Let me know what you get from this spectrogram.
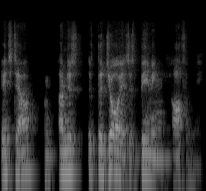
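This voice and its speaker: A middle-aged man with a low voice presenting a leadership course to a group in a meeting room, casual and dryly self-mocking, often restarting his sentences. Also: unhurried, a little mellow. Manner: dry self-mocking humor, frequent restarts. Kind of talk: casual teaching talk to a small group. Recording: echoey room.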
